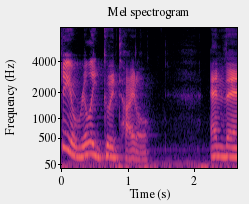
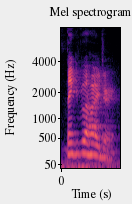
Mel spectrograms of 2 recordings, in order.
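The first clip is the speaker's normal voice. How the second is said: ordinary delivery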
